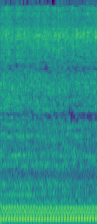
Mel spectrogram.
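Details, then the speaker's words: Chevy Traverse on remote start, idling: loud raspy rapidly pulsing roar, much harsher than normal, from an exhaust leak where the exhaust bracket broke at its weld, leaving a big hole; owner plans to weld it. "The bracket that is holding the exhaust has come out, has broken, where they welded it has broken. This bracket has broken, and therefore it's making all that noise."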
